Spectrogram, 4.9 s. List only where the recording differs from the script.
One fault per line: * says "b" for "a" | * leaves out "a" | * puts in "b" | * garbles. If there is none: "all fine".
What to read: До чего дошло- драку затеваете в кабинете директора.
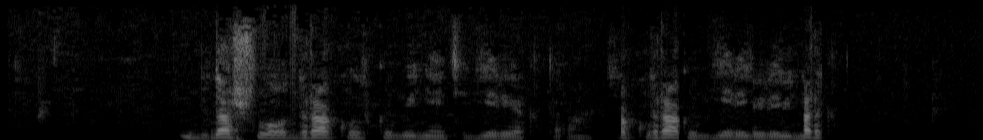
* leaves out "чего"
* leaves out "затеваете"
* garbles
